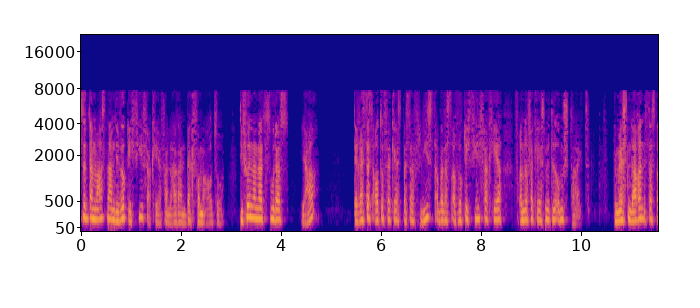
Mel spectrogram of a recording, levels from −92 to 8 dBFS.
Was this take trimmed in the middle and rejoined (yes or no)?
no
